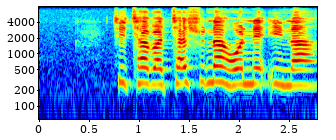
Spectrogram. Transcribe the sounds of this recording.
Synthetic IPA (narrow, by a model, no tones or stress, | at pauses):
t͡ʃʰit͡ʃʰaβat͡ʃʰaʃunaɦɔnɛʔina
